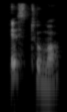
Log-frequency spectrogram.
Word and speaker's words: estomac: And in estomac, we even don't pronounce it.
